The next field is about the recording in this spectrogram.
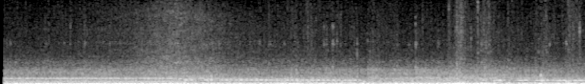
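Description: Steady low idle drone with a thin, wavering high whistle riding on top; something sounds off, but the cause isn't clear.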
